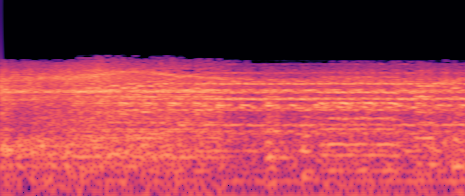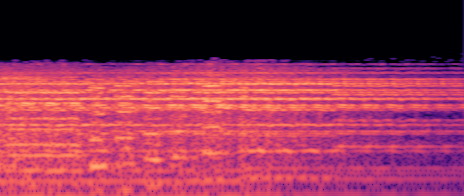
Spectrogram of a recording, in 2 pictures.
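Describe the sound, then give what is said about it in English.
A great rush of wind roars steadily for several seconds as Superman leaps from the earth by an observatory and streaks away into the sky, a loud broad whoosh threaded with droning, whistling tones, before it begins to fade away at the end. “Dr. Bloomfield and I heard a great rush of wind.”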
